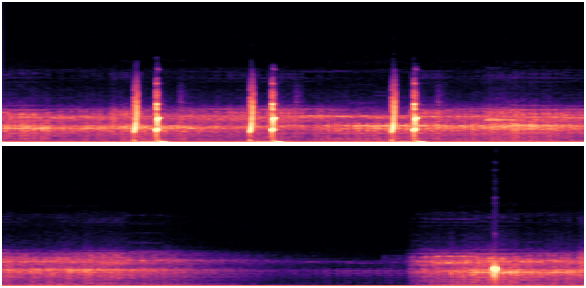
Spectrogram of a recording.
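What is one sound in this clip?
Short electronic menu beeps sound a few times.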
